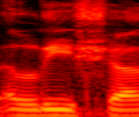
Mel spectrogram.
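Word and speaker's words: Elisha: alicia is in town the prophet alicia that's how that's how it's said actually is in town and she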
